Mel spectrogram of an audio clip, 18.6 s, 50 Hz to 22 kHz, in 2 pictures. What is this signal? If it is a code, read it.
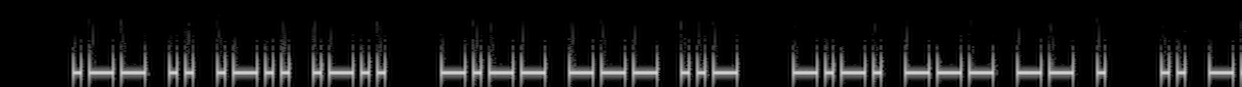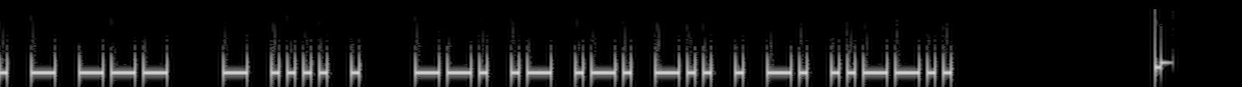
Morse code, heard as a keyed tone, about 20 wpm, 700 Hz. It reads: WILL YOU COME INTO THE GARDEN?
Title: Sentences from Top 700 Words 20wpm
